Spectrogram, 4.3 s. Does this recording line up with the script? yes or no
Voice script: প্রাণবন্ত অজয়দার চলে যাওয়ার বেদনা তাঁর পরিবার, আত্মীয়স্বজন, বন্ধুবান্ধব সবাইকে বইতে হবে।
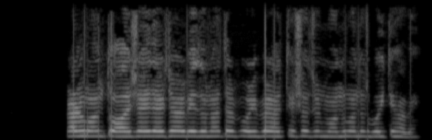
no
